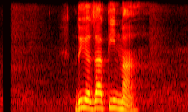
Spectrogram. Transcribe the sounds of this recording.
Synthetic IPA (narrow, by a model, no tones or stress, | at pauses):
d̪ujɦʌd͡zart̪inma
